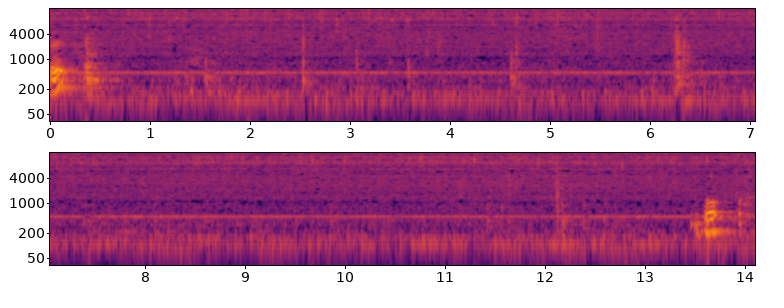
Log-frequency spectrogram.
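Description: A hand rustles flatbreads in a metal bowl.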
